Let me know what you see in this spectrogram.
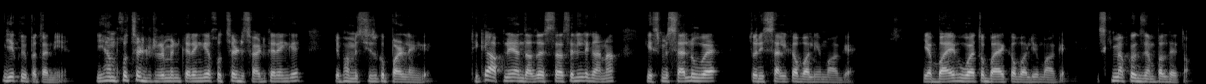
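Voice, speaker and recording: A man's voice: medium pitch, fast talker, fairly bright tone, no echo, studio quality. A man teaching a trading class over a screen share, explaining step by step and often checking that the listener follows.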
